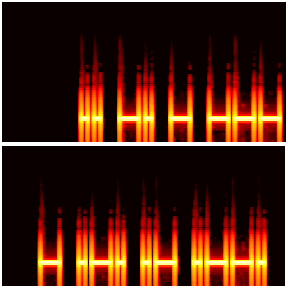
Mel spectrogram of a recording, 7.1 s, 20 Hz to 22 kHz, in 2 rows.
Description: Morse code, heard as a keyed tone, about 15 wpm, 700 Hz. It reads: INTO TRAP
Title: Common QSO Phrases 15wpm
